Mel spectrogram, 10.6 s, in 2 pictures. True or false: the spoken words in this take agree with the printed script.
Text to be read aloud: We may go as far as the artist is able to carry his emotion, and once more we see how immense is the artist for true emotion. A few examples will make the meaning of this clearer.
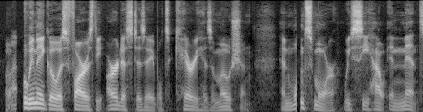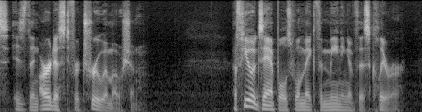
true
